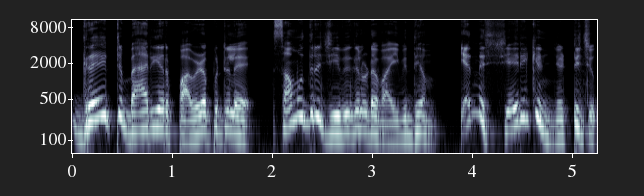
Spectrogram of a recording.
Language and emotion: Malayalam, surprised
